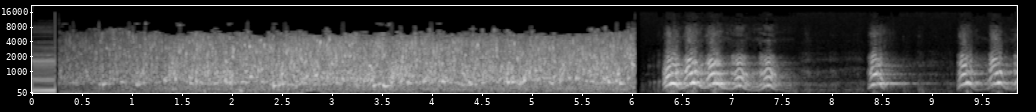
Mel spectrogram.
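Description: A steady, dense hiss cuts off suddenly about six seconds in. Then a dog barks several times in short groups.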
